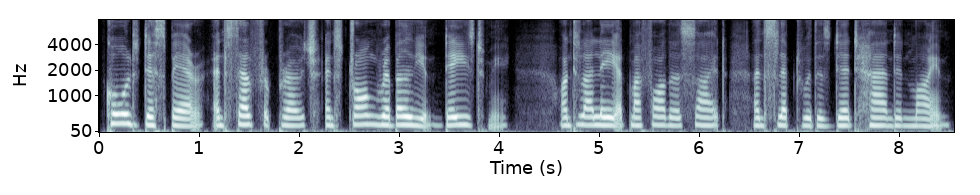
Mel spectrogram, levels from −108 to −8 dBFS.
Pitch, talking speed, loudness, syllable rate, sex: 210 Hz, 175 wpm, -19 LUFS, 4.1 syllables/s, female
